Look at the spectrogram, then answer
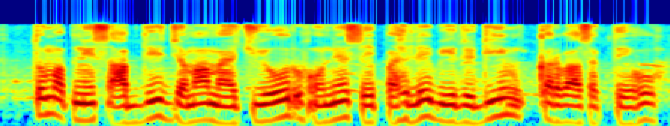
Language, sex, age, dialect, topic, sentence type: Hindi, male, 41-45, Awadhi Bundeli, banking, statement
